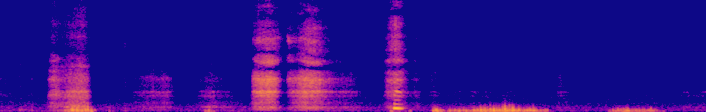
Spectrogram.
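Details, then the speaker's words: Allergy sufferer who ran out of antihistamines, with watering eyes and a runny nose: several sneezes in a row with sharp gasping in-breaths and snorting between; sneezing fit. "I'm so tired of sneezing. I'm gonna try and hold it back. Normally that makes it worse, but I'll do anything. My nose tickles so bad."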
